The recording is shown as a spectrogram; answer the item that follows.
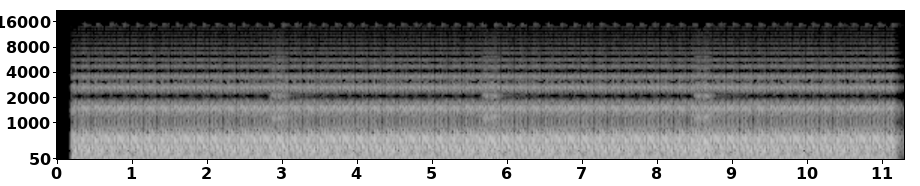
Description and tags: Brain-Digging-1-Tanya v
digging, publi-domain, psycho-sound, sfx-for-animation, hammering, drill, electronic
